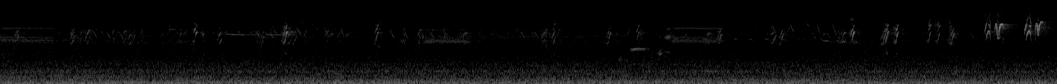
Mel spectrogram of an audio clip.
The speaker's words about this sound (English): There's the barn swallows.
